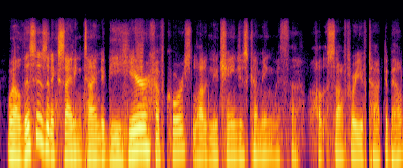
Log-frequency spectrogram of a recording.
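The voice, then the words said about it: Hoarse voice from a cold. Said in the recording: “My cold is doing fine... I sound kind of hoarse”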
